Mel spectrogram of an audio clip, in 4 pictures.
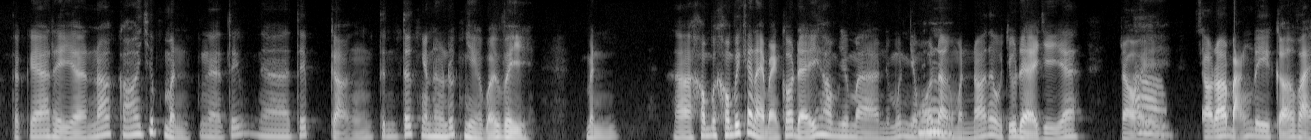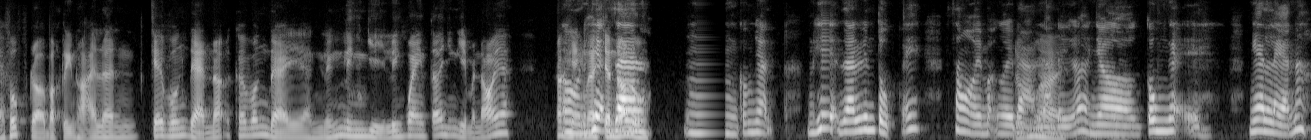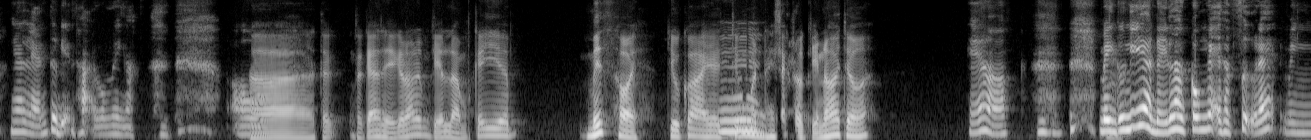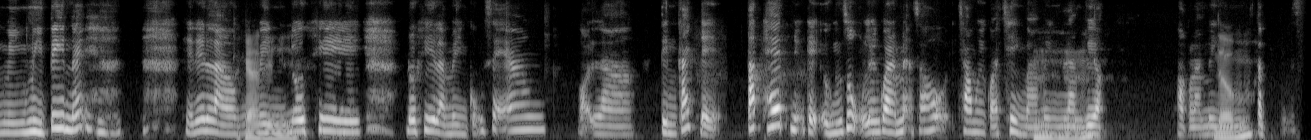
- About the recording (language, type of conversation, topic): Vietnamese, unstructured, Mạng xã hội đã thay đổi cách chúng ta tiếp nhận tin tức như thế nào?
- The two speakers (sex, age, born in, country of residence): female, 30-34, Vietnam, Thailand; male, 25-29, Vietnam, United States
- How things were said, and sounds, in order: static; distorted speech; chuckle; in English: "myth"; laugh; other background noise; laugh; tapping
